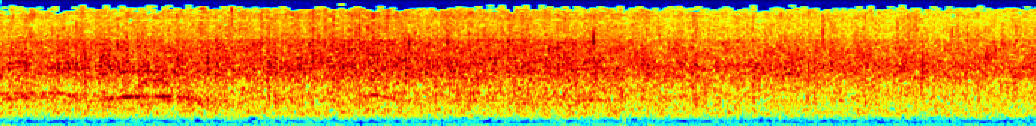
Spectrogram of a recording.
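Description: A church audience in the sanctuary of First Baptist Church Dallas claps steadily and continuously, a dense, even wash of applause that holds at the same level for several seconds without a break or any voices over it.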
